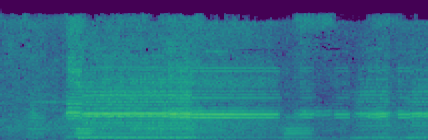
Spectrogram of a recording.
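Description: Car horns honk in a traffic jam: a long, loud blast followed by further overlapping, sustained horn notes over a low rumble of idling traffic.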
